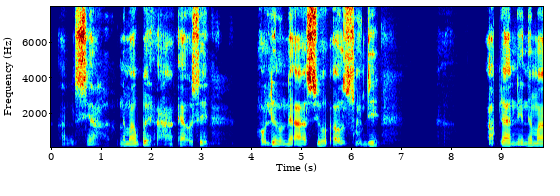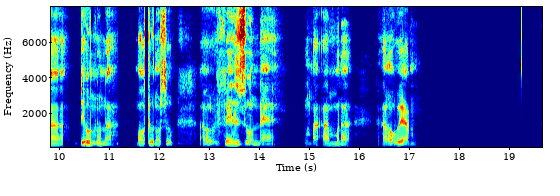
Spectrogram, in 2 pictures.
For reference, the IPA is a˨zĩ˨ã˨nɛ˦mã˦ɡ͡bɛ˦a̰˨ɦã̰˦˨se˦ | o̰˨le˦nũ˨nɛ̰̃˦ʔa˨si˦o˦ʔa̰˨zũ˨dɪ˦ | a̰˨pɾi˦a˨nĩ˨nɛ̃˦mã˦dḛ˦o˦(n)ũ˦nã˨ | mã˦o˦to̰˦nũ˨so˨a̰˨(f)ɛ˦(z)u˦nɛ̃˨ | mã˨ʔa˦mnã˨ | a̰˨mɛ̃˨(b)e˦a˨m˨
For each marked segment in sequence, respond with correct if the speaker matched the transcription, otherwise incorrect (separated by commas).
correct, incorrect, correct, incorrect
